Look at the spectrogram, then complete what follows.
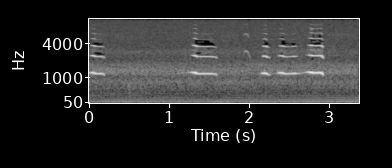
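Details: Afternoon calling of a bald eagle at its Northeast Florida nest, 24 January 2022: thin piping whistles, a long steady note, then a run of quick chirps and drawn-out squeals close together.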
